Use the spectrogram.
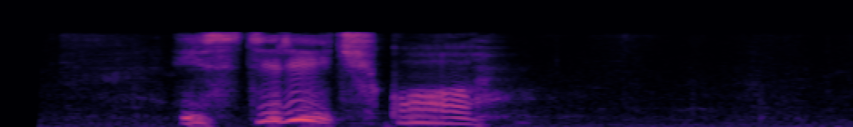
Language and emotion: Russian, angry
